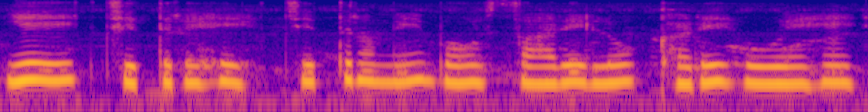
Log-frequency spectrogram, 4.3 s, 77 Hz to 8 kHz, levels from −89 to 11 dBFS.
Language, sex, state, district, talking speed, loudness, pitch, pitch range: Hindi, female, Madhya Pradesh, Bhopal, 165 wpm, -15 LUFS, 270 Hz, 260-275 Hz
